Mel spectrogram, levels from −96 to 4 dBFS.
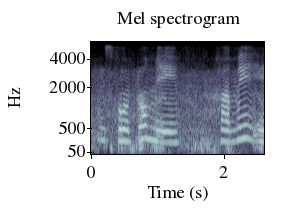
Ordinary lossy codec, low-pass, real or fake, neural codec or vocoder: none; 5.4 kHz; fake; codec, 24 kHz, 3 kbps, HILCodec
